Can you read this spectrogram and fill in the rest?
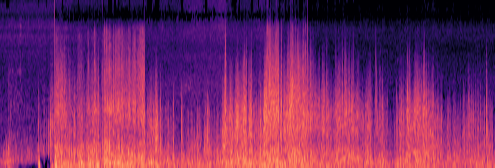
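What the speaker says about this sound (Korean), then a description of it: "바람 불어." Strong wind gusts buffet the microphone outdoors on a trip in Jeju, a loud rough rumbling roar that swells and eases continuously, close and alone.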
